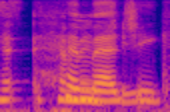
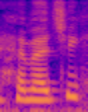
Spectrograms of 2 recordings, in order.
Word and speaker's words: Himeji: So I chose I'm gonna screw up how to say it, but it's Himeji Castle. – Yeah, there you go. He did it. – I'm gonna say it probably five different ways throughout this episode, so bear with me. But Himeji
